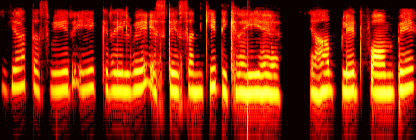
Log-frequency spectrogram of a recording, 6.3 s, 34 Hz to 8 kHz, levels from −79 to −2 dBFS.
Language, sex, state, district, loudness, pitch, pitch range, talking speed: Hindi, female, Bihar, Saran, -19 LUFS, 235 Hz, 220-250 Hz, 145 wpm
